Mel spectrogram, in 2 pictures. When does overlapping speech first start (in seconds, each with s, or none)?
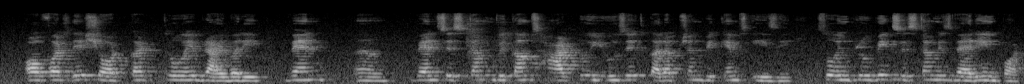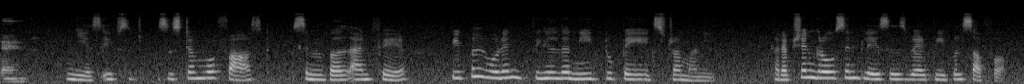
none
